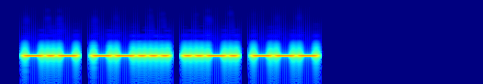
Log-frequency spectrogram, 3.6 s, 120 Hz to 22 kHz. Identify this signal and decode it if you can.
Morse code, heard as a keyed tone, about 28 wpm, 700 Hz. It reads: K7FO
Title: NA SOTA Chaser Callsigns 28wpm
